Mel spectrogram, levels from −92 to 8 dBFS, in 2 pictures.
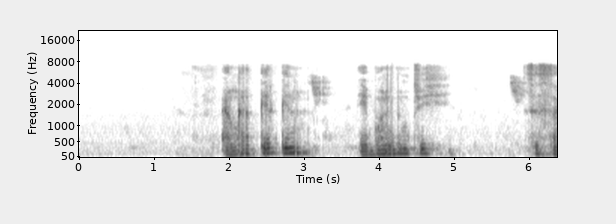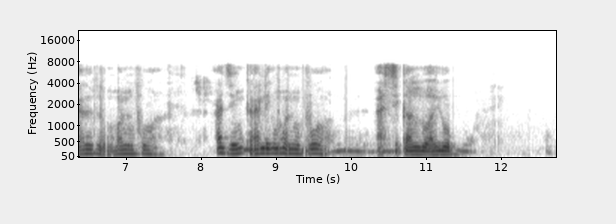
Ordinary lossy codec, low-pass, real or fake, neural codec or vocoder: AAC, 48 kbps; 7.2 kHz; fake; codec, 16 kHz, 4 kbps, FunCodec, trained on LibriTTS, 50 frames a second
